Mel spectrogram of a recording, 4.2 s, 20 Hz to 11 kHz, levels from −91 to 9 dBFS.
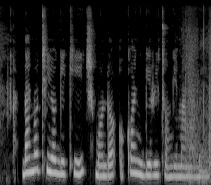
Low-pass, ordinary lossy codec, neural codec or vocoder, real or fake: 9.9 kHz; MP3, 96 kbps; none; real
